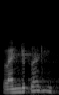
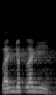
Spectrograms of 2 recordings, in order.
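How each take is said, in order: First: Said in the usual way. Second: Said again with more force and volume; pushed louder. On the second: Shown as a demonstration. Preacher pressing the congregation on, louder. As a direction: urge the story onward, louder.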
